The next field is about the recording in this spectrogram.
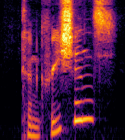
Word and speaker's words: concretions: The boulders on this New Zealand beach are concretions? Did I say that right? – Yep.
